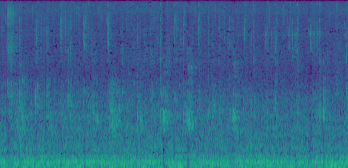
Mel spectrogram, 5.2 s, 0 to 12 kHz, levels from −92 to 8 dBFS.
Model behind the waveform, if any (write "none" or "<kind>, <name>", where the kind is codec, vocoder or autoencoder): none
